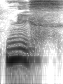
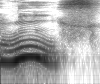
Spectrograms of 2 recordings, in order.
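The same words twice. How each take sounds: First: The vowel is short. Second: The vowel is long. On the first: The speaker calls it wrong. "Não é simplesmente knees" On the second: The speaker calls it right. "é knees"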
